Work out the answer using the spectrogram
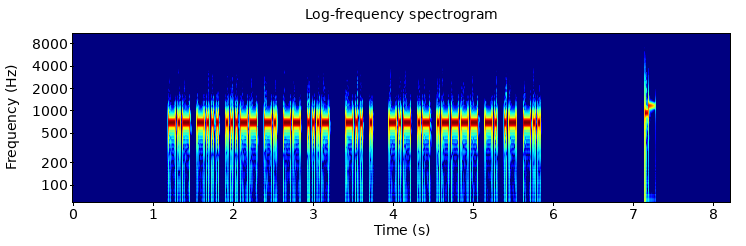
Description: Morse code, heard as a keyed tone, about 40 wpm, 700 Hz. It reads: KB3NMV DE KA1NAD
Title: USA Callsign DE Callsign - 6 Characters - 40wpm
